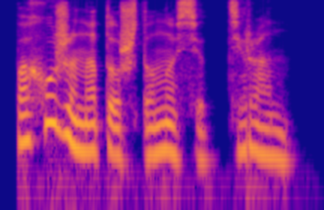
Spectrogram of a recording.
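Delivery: plain reading voice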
